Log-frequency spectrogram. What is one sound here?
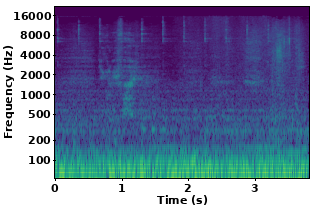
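A man speaks quietly and tensely.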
